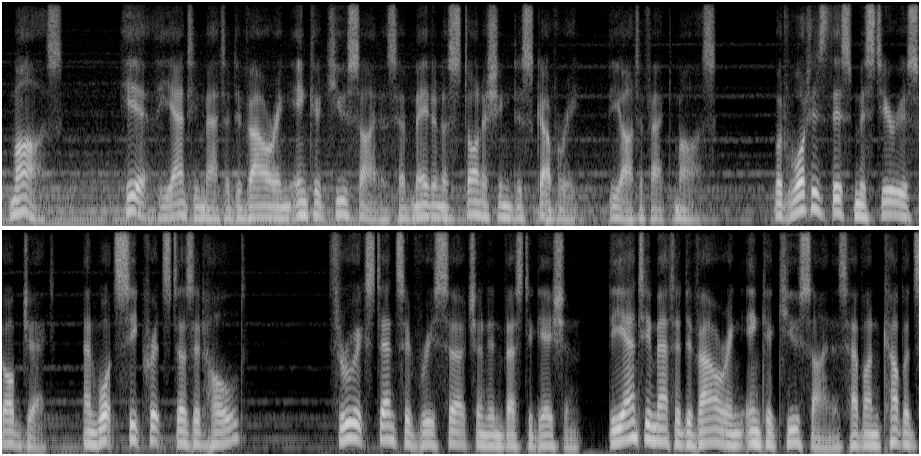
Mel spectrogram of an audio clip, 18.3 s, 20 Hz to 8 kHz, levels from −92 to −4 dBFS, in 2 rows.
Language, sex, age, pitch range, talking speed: English, male, 50-69, 85-120 Hz, 135 wpm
